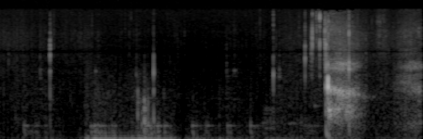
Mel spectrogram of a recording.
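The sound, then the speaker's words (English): Quiet mouth sounds of someone sipping a drink: soft clicks and a low murmur, then a short, louder slurp near the end, with no talking. “I'm just steady sipping on a drink.”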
